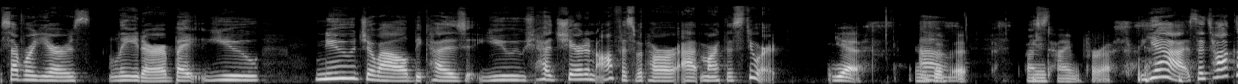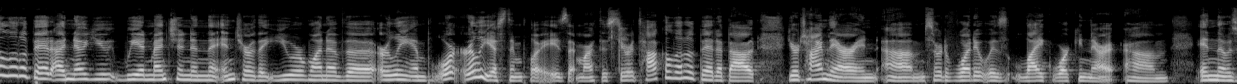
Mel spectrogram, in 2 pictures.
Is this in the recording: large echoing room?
no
